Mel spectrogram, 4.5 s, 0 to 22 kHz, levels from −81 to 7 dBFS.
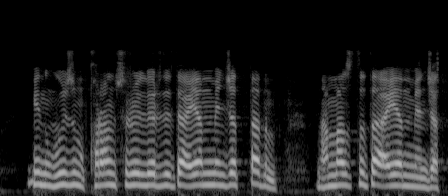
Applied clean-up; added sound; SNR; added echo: none; none; none; none.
